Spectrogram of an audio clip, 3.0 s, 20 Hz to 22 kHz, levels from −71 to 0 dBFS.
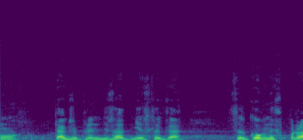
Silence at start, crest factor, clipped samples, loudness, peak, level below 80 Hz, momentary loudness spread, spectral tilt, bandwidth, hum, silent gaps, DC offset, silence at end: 0 s; 20 dB; under 0.1%; -23 LUFS; -2 dBFS; -52 dBFS; 9 LU; -8 dB/octave; 15.5 kHz; none; none; under 0.1%; 0 s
